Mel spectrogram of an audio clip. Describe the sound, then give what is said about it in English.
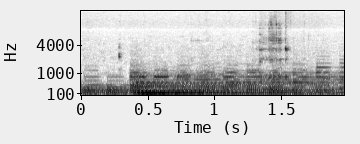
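A quick, wet sip of tea, a soft slurp followed by a faint swallow and moist mouth sounds over a low steady hum, with no talking. “I'm going to take another sip of tea here because my voice is like on the edge here.”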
